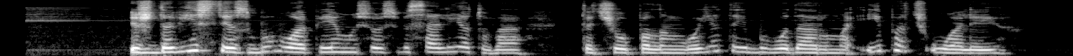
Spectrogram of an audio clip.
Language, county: Lithuanian, Kaunas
